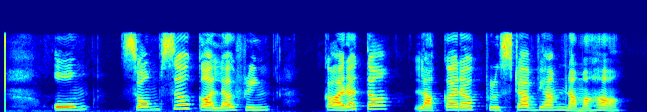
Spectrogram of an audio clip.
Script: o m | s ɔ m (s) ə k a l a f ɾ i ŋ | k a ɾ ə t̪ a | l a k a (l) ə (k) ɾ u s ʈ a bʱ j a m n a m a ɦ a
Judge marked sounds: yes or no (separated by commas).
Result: yes, no, no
